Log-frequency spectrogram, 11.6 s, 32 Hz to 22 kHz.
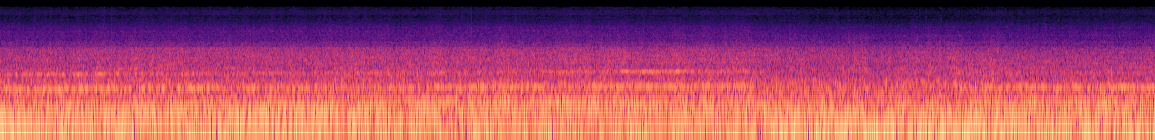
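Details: Bus with Mercedes-Benz OF 1721 BlueTec 5 chassis, Caio Apache Vip IV body, cruising: steady low drivetrain drone with faint even tone above it; rear differential howling.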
